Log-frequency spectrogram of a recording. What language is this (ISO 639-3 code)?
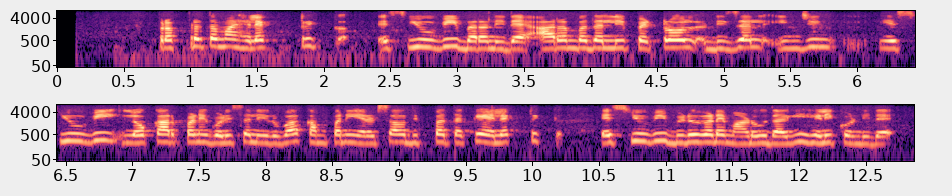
kan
